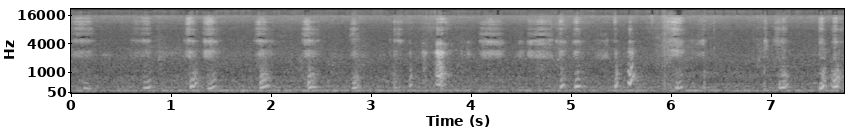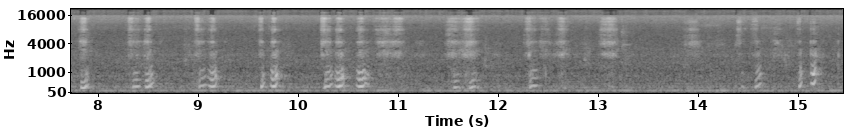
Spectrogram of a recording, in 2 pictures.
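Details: Infant whimpering with rapid, noisy, harsh breaths, stridor.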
